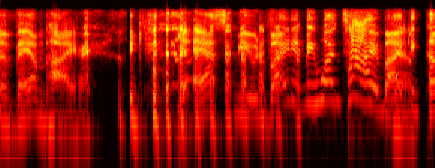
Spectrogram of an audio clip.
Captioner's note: laugh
